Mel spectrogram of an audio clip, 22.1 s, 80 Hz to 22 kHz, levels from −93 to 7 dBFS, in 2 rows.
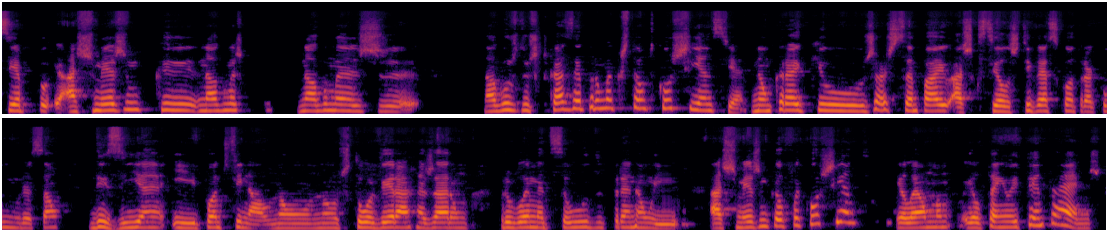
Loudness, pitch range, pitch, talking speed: -28 LUFS, 180-230 Hz, 200 Hz, 170 wpm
